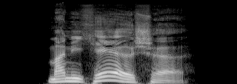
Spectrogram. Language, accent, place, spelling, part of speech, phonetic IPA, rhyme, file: German, Germany, Berlin, manichäische, adjective, [manɪˈçɛːɪʃə], -ɛːɪʃə, De-manichäische.ogg
- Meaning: inflection of manichäisch: 1. strong/mixed nominative/accusative feminine singular 2. strong nominative/accusative plural 3. weak nominative all-gender singular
